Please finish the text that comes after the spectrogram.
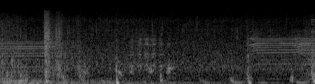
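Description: Sheep in Minecraft bleat several times in short bursts, close and clear, over a soft hiss of game ambience.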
